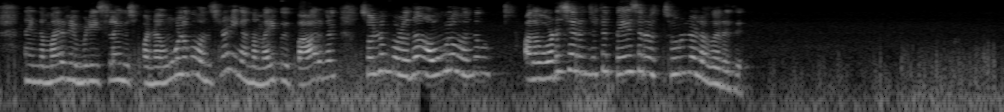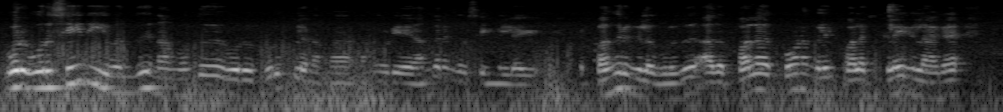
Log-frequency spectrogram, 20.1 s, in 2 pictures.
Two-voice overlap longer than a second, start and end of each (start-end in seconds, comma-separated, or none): none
